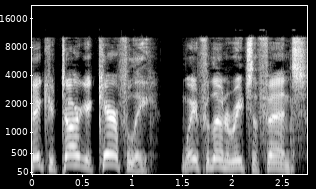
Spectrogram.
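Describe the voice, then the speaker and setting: Against a quiet background, a man doing a put-on character voice speaks at a fairly quick pace with a fairly high pitch and lively intonation. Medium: read story. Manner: clipped, commanding.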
